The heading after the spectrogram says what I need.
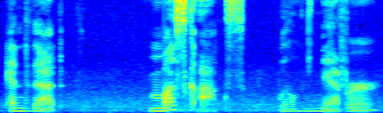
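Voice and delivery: soft secret whisper. A narrator's reading. Mother lemming hushing family beside the musk ox. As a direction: keep it barely audible. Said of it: "she whispered".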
